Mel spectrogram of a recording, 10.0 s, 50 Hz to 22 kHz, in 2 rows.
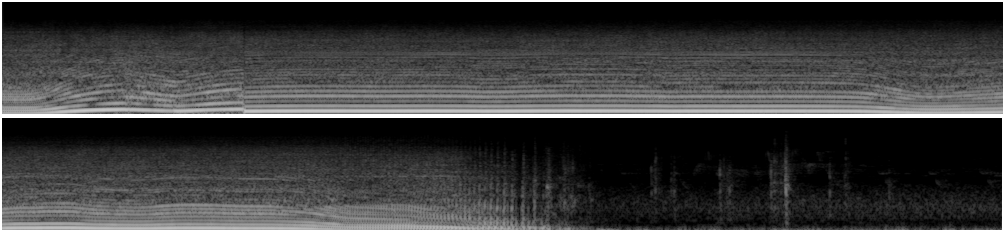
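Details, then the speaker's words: Stihl MS 270C chainsaw when hot, after about 8 minutes cutting: steady scream sags and wavers, then the engine dies; bogs down and stalls only when warm, fine cold; cause suspected, not confirmed. "but it did bug down and died on me twice"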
